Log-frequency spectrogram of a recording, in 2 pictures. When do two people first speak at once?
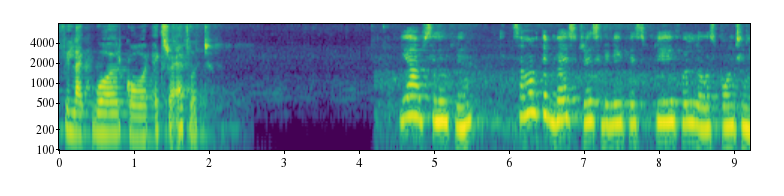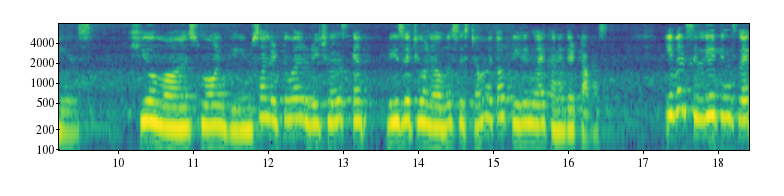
none

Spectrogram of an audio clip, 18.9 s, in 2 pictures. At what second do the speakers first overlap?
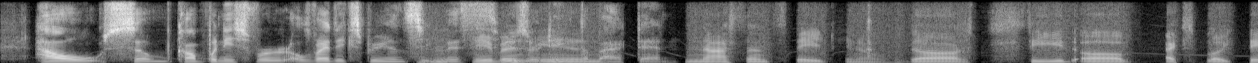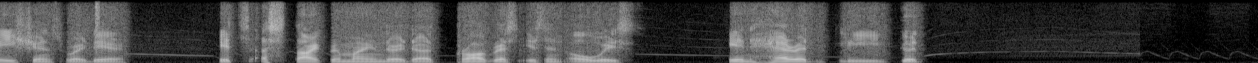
3.1 s

